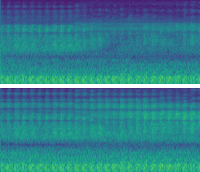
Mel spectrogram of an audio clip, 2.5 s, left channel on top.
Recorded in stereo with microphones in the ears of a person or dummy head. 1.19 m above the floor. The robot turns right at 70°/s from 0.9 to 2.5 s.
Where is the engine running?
145° right; by 2.5 s 35° right.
